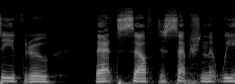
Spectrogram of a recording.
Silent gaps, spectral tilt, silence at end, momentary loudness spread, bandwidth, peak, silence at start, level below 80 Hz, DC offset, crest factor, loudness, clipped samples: none; -4 dB/octave; 0 s; 8 LU; 19 kHz; -14 dBFS; 0 s; -50 dBFS; under 0.1%; 18 dB; -31 LUFS; under 0.1%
